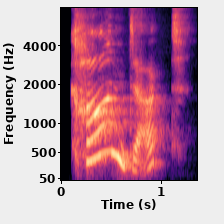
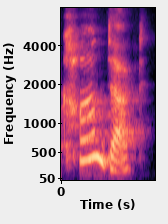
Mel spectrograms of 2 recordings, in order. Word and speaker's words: conduct: And what did I change in the pronunciation between conduct and conduct? Most importantly, I changed the stress pattern. I changed which syllable out of the 2 syllables in that word is stressed.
